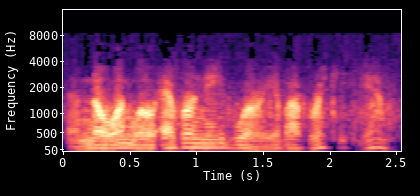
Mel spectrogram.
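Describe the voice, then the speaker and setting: In a noisy old radio drama recording, an actor plays a calm, earnest doctor counselling a younger colleague. His voice sits low, and he probes and persuades in a measured, reassuring way.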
